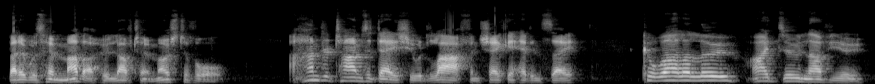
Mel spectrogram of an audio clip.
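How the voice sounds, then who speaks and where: Animated man reading a bedtime story. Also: low voice. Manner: expressive, playful, dramatic storybook emphasis. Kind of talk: animated picture-book read-aloud with chatty asides.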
